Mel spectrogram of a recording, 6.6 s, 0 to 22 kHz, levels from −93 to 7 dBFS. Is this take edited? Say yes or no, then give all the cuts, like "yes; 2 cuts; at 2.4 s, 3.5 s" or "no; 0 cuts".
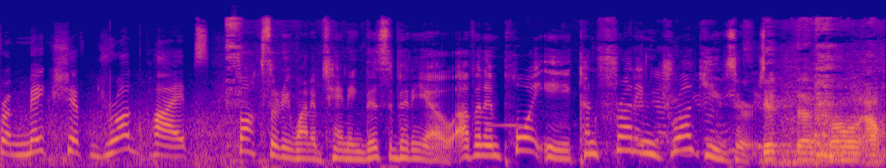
yes; 2 cuts; at 1.7 s, 5.7 s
